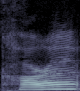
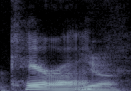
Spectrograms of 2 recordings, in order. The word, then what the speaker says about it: Kara: The roommate's name is pronounced Cara or Carara.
